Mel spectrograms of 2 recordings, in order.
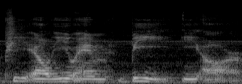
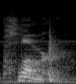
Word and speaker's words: plumber: numb another word is Plummer PL um BER Plummer is not plumber' but Plummer so a plumber is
